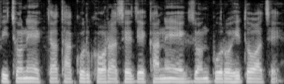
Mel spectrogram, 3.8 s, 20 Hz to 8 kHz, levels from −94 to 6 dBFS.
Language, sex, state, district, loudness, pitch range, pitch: Bengali, male, Assam, Kamrup Metropolitan, -14 LUFS, 110-115 Hz, 110 Hz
